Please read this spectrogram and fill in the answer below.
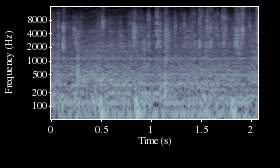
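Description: Faint crinkling of small plastic bags of brittle wax dye chips handled between the fingers, with a few light clicks.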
